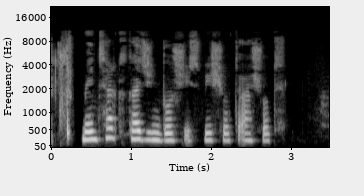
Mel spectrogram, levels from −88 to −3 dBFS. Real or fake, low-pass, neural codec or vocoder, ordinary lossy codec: real; 10.8 kHz; none; AAC, 64 kbps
